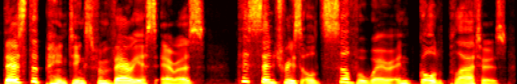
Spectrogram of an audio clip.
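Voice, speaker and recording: Man as rich storybook unicorn, male, pompous, boastful, airy drawl, very animated pitch, dry sound. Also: dry recording. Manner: airy, self-satisfied, drawn-out listing.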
